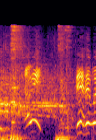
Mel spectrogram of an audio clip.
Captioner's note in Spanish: Aplausos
